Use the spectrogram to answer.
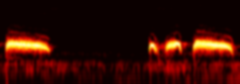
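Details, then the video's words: Spotted dove used as a trapping decoy, calling so wild birds descend to the ground. A long mellow coo tail, a pause, then one complete phrase of two quick rising notes and a sustained falling coo. "TEKUKUR PIKAT NEKAN,AGAR BURUNG LIAR TURUN TANAH"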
